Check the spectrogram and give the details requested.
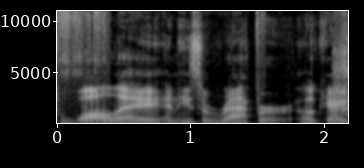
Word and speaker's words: Wale: oh it's Wally Thomas his name is pronounced Wale and he's a rapper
